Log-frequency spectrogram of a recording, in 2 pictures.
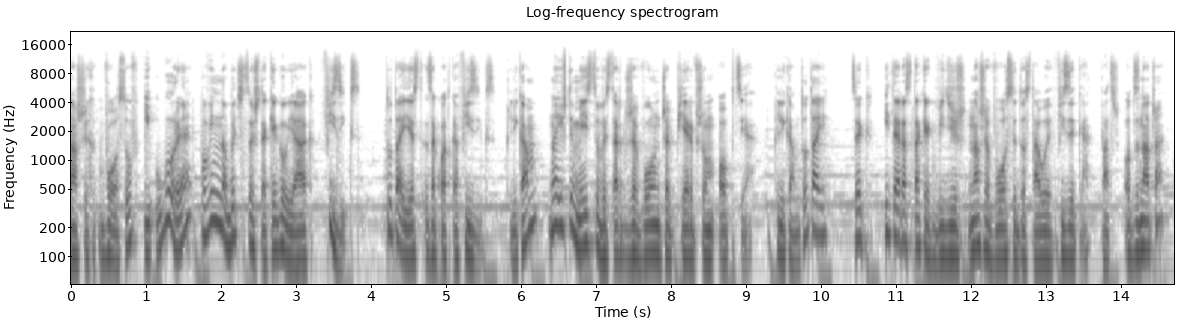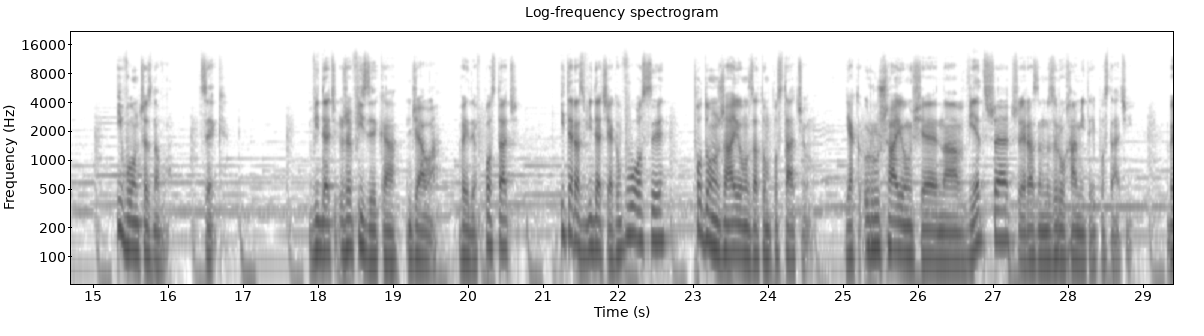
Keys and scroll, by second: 4.4 F2, 11.5 F22, 21.0-22.6 typing, 28.1 q.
